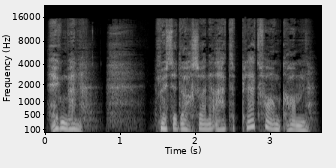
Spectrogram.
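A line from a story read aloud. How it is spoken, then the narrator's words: Breathless. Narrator (German): brachte Pete nach einer Weile atemlos hervor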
